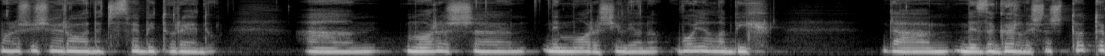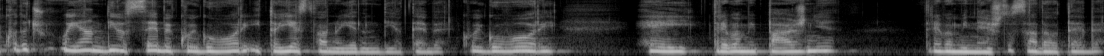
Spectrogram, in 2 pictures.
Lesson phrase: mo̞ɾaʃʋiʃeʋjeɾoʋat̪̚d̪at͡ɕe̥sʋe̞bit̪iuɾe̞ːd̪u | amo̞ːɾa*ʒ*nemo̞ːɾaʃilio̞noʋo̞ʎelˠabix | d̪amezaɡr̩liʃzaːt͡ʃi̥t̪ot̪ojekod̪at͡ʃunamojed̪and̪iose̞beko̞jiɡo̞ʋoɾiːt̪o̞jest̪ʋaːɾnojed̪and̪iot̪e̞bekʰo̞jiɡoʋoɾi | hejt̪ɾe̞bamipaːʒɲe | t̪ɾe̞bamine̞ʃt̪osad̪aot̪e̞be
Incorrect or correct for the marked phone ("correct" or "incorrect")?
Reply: incorrect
